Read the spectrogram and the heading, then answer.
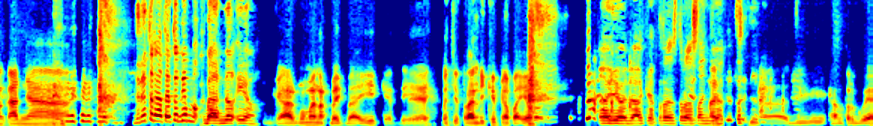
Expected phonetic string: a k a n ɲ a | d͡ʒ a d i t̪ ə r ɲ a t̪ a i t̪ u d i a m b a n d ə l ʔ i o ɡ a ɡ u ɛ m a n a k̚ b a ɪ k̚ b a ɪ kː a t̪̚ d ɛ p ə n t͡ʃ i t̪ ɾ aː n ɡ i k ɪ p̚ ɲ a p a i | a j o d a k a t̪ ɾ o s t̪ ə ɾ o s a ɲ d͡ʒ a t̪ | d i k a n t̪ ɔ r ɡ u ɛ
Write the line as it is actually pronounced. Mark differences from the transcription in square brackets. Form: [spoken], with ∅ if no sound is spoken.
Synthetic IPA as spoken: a k a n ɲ a | d͡ʒ a d i t̪ ə r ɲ a t̪ a i t̪ u d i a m b a n d ə l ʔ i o ɡ a ɡ u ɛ m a n a k̚ b a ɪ k̚ b a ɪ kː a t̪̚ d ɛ p ə [ɲ] t͡ʃ i t̪ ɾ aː n [d] i k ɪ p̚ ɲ a p a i | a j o d a k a t̪ ɾ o s t̪ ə ɾ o s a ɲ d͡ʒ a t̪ | d i k a n t̪ ɔ r ɡ u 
